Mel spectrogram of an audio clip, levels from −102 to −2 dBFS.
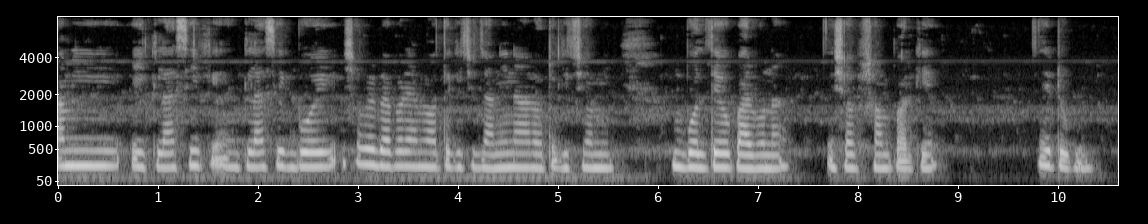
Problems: none marked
